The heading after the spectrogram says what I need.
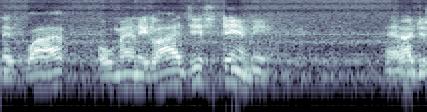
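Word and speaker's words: Stamey: wife, old man Elijah Stemmy. How'd you spell that last name? S-T-A-M-E-Y. Sammy, you might call it. They call him Stemmies there. Stemmies, but it was an A.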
